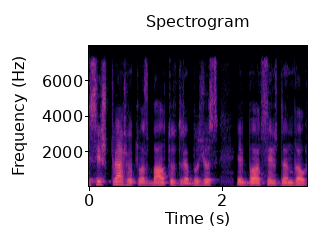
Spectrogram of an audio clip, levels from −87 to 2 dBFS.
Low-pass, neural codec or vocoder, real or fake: 7.2 kHz; codec, 44.1 kHz, 3.4 kbps, Pupu-Codec; fake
